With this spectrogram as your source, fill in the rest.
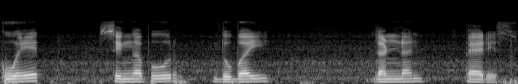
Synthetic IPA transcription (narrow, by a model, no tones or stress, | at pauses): kuʋeːt̪ | sɪŋɡapuːɾ | d̪ubəi | lɐɳɖən | pɛːɾɪs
